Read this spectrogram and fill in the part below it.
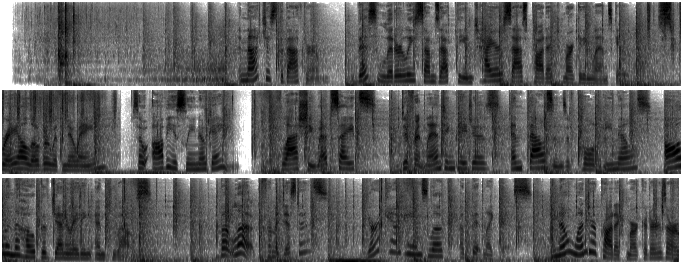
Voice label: Animation Explainer

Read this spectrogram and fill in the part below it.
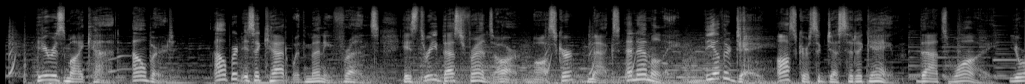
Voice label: Explainer

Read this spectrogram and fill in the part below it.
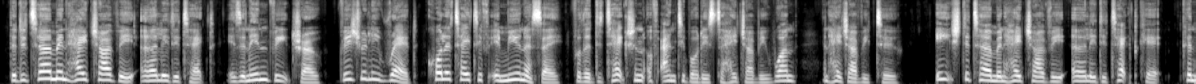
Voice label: Relatable Health Real Person Narration

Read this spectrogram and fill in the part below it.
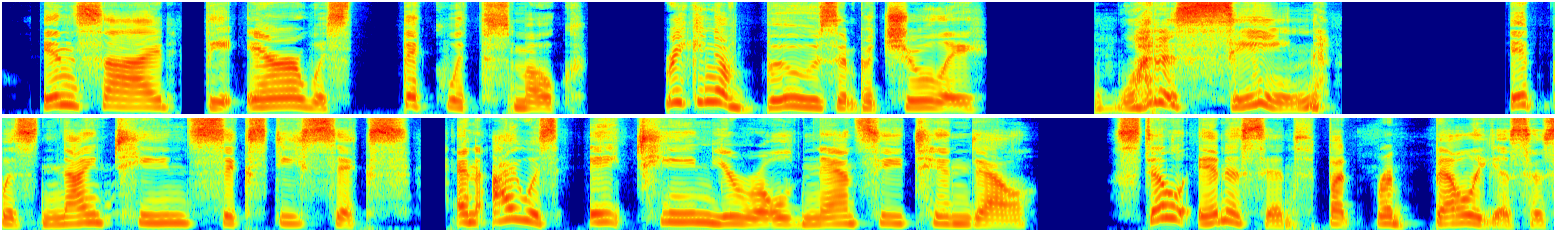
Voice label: Audiobook Young Adult

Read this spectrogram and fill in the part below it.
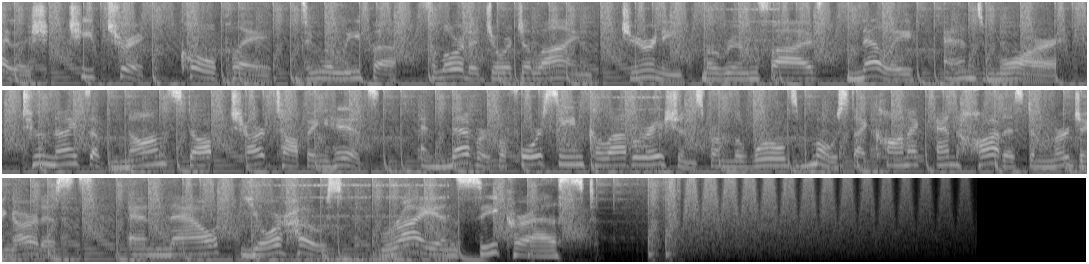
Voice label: RADIO LIVE ANNOUNCER w music; IHEART RADIO

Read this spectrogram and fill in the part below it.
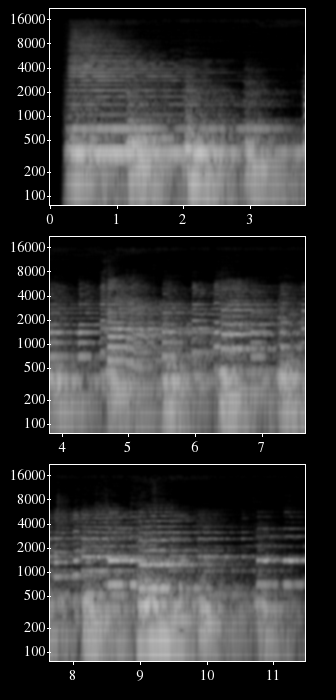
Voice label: Book Non-Fiction

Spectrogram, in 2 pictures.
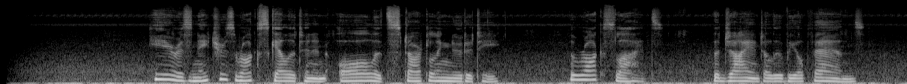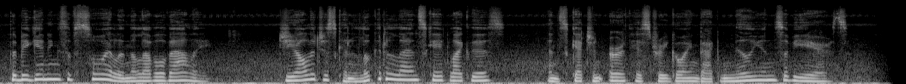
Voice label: Nature Documentary

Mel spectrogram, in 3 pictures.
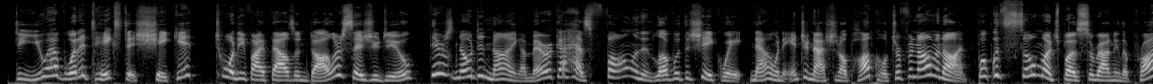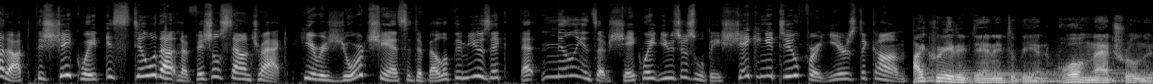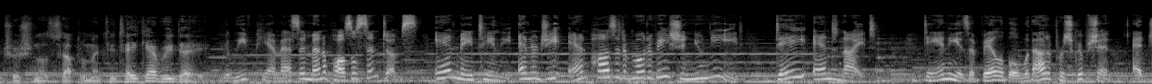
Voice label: Infomercial

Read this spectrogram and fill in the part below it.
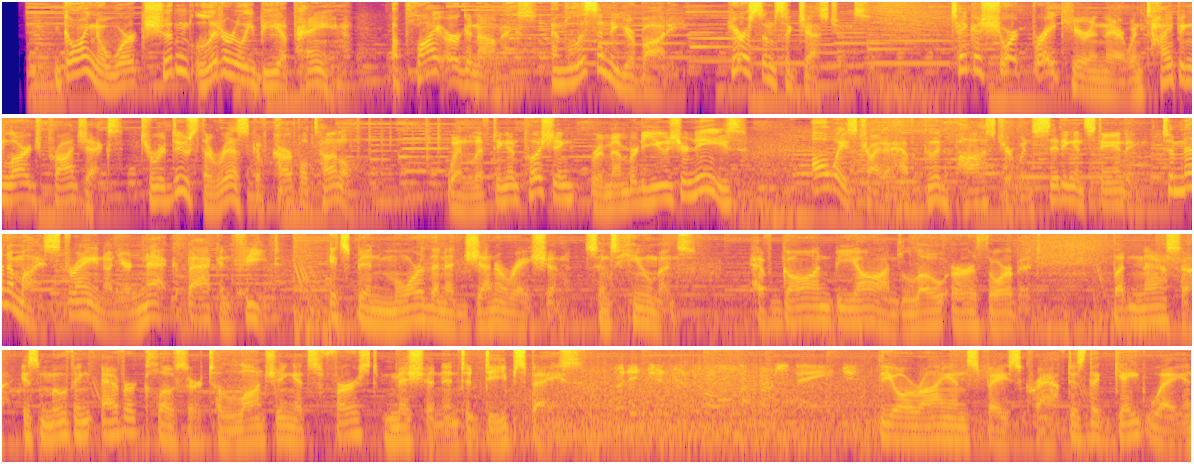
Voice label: Narrations

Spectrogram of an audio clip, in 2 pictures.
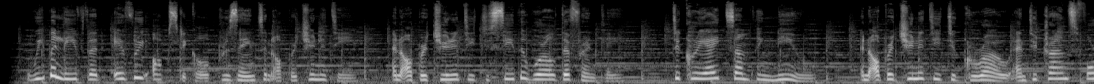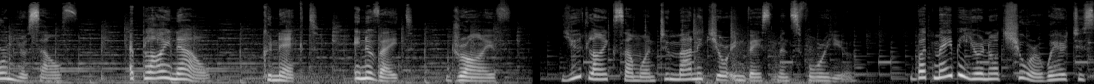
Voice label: Short Corporate

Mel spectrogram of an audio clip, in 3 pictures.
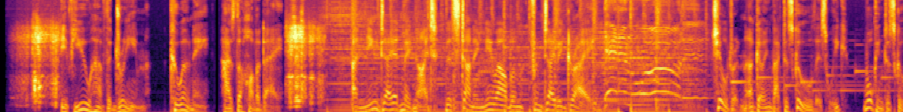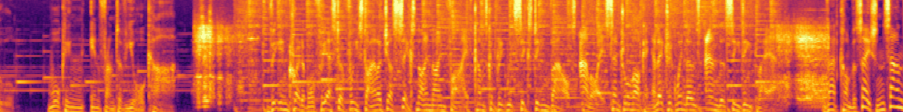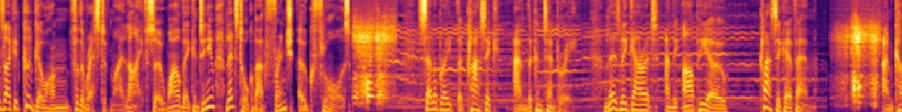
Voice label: Commercials

